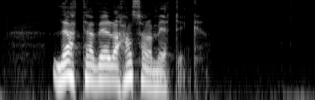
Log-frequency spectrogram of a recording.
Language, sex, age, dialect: Faroese, male, 61+, Vágar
